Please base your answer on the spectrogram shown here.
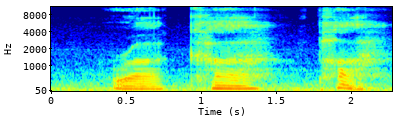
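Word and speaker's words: רחף: In the Hebrew, Strong's H 7363, pronounced as rakapa, to hover.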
